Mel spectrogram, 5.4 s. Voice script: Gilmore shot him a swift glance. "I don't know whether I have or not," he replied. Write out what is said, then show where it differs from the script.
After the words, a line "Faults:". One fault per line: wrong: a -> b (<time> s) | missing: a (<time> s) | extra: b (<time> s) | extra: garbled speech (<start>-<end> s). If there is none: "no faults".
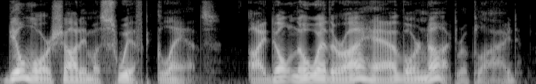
Gilmore shot him a swift glance. "I don't know whether I have or not," replied.
Faults:
missing: he (4.6 s)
